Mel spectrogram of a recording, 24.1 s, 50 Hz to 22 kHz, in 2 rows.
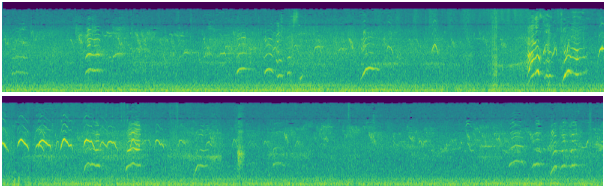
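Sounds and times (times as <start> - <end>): goslings peeping: 1.5 - 18.3.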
